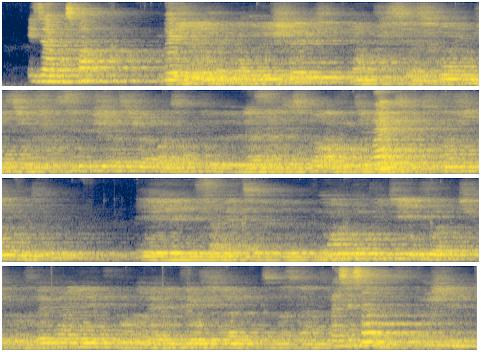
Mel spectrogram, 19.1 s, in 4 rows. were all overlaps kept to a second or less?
Yes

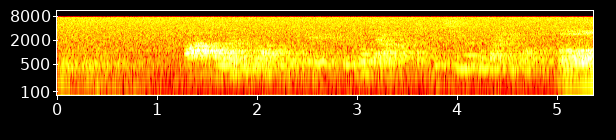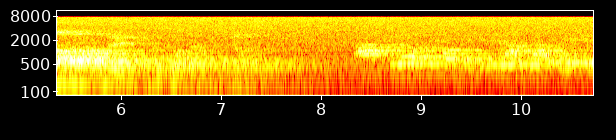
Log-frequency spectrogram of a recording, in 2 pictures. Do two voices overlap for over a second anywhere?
No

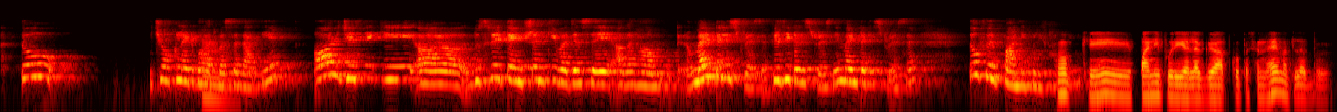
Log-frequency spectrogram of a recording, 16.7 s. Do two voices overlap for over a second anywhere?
No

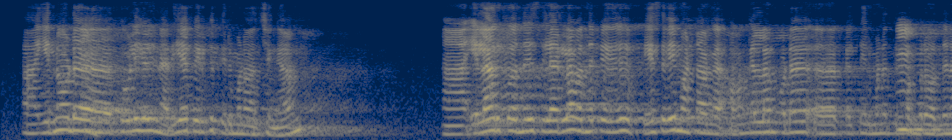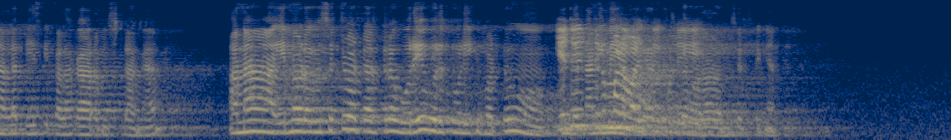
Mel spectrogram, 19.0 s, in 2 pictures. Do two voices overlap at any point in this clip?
Yes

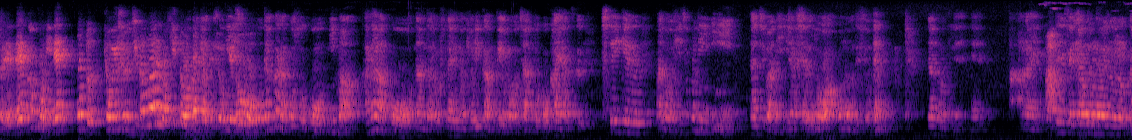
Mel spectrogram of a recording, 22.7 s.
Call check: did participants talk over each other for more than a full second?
Yes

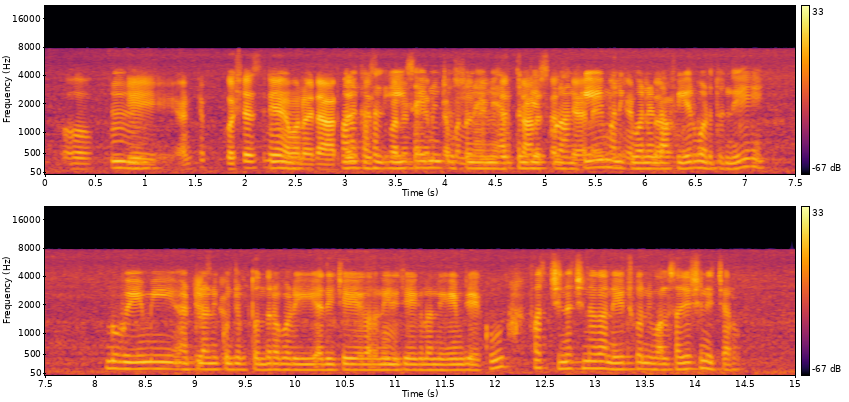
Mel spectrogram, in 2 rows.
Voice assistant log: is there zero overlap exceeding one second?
No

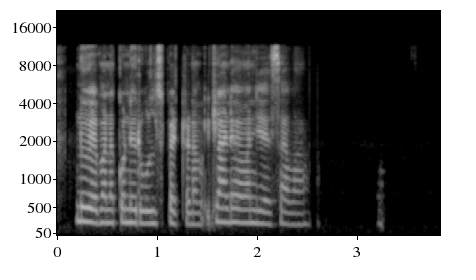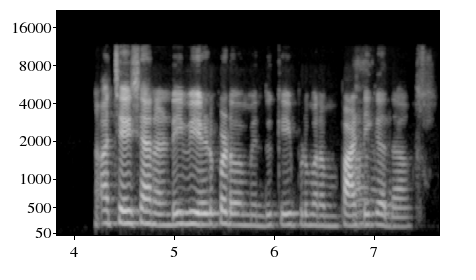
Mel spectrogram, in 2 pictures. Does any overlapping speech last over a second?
No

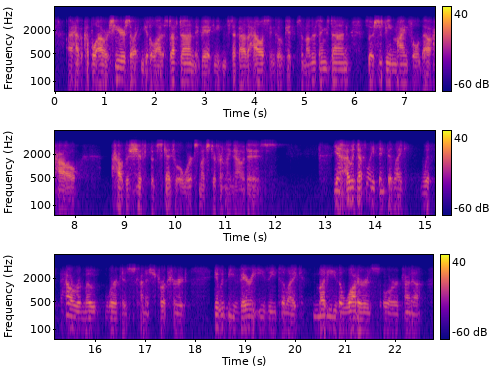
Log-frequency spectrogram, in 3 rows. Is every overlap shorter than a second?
Yes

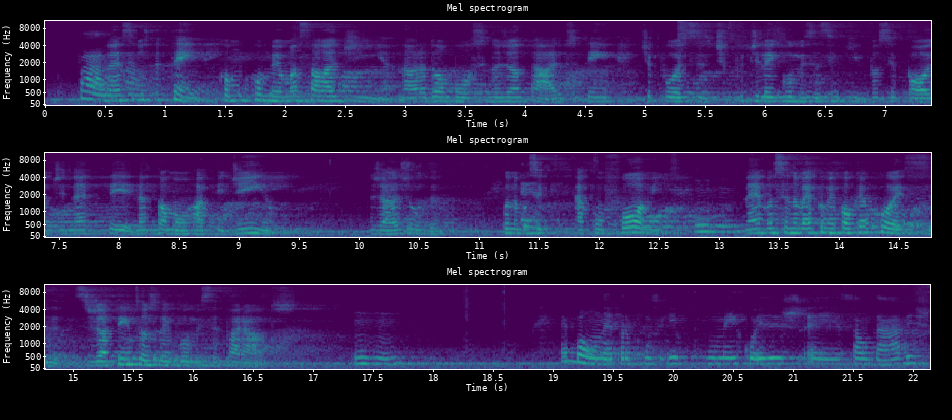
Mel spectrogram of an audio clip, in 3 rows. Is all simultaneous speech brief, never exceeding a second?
Yes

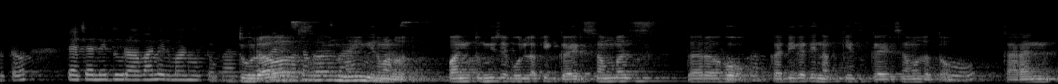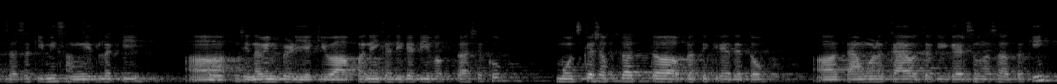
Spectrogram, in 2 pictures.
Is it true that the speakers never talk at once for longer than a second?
No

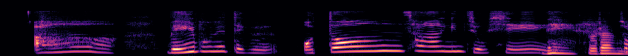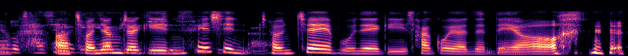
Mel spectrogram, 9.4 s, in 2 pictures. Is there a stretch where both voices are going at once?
Yes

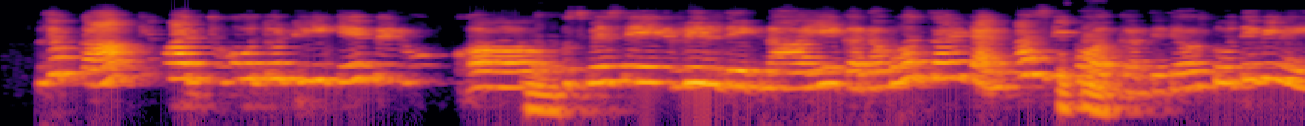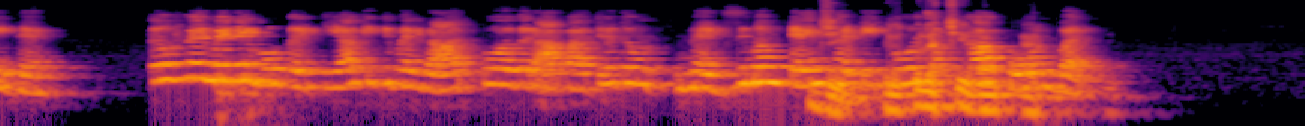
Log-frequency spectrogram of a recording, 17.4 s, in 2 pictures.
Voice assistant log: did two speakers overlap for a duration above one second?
Yes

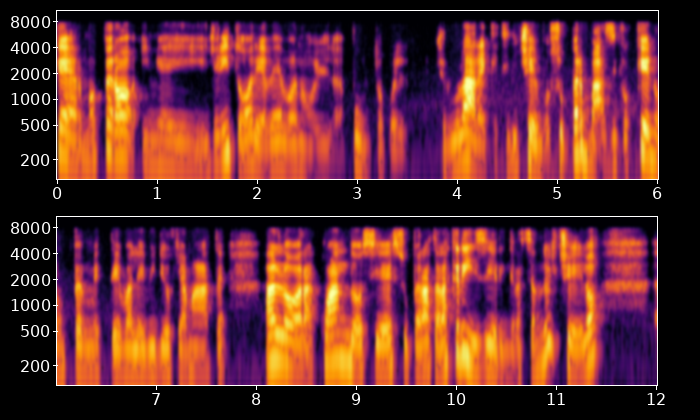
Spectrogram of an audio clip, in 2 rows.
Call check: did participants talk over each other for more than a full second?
No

